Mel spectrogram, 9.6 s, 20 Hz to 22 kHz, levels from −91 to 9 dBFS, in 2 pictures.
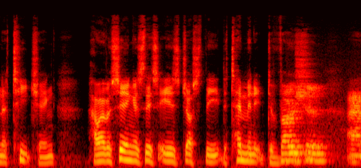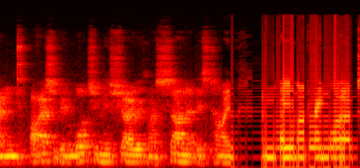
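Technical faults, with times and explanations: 3.83–7.77 s, switch to a distant microphone: the sound turns hollow and roomy, with thinner bass and a room-noise floor about 30 dB below the speech but no real level drop, likely from losing the close microphone. The spectrogram shows weaker lows and reverberant smearing between syllables.
7.90–9.62 s, robotic sound from repeated short buffers: a rigid metallic buzz at 200 Hz, fitting a 5 ms chunk replayed over and over, likely because fresh audio arrived too seldom and most of it was skipped. The spectrogram shows even horizontal stripes every 200 Hz, and the waveform shows identical repeating cycles.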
